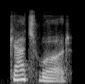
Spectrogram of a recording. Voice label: "catchword", Indian

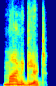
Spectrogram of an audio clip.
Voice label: "monoglot", Indian

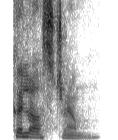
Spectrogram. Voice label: "colostrum", Indian

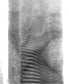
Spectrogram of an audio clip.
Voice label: "try", American

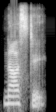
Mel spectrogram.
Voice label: "nasty", Indian

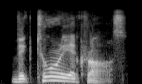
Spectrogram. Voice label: "Victoria Cross", British

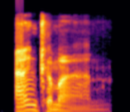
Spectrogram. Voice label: "anchorman", British

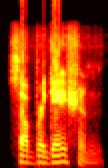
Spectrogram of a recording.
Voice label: "subrogation", American

